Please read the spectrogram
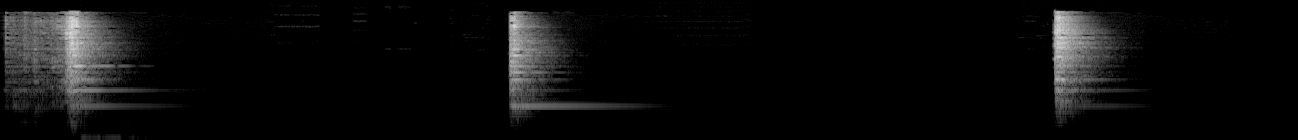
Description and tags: African metal blade for farming
Some impacts made with a African metal blade used for farming and a piece of rock.
rock, Impacts, metal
